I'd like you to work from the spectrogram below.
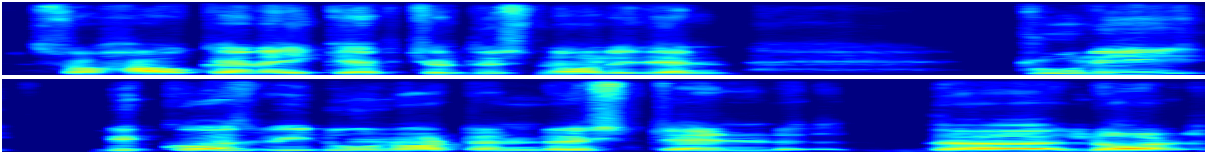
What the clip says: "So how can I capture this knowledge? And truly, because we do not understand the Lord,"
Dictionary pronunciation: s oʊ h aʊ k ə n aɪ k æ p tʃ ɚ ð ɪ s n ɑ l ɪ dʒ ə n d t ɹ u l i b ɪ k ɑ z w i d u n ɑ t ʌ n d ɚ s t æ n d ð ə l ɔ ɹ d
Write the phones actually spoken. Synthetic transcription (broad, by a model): s oʊ h aʊ k ə n aɪ k æ p tʃ ɚ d ɪ s n ɑ l ɪ dʒ ə n d t ɹ u l i b ɪ k ɑ z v i d u n ɑ t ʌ n d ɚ s t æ n d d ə l ɔ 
